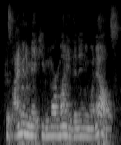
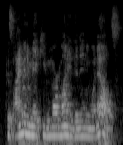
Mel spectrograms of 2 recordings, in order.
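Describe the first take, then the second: First: It is said with confident conviction. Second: The same.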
